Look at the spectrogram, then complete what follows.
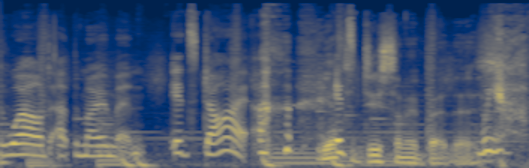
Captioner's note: laughs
